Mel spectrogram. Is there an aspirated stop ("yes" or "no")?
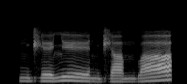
no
